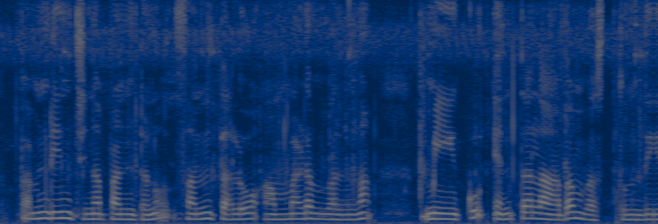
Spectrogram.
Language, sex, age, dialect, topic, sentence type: Telugu, female, 31-35, Southern, agriculture, question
